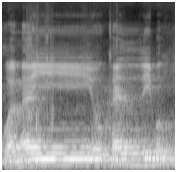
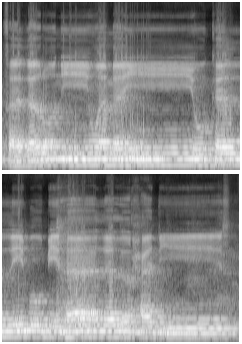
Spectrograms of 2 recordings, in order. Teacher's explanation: nun ketemu ya, idgham bi gunnah ya. Idgham bi gunnahnya ditahan sebentar.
